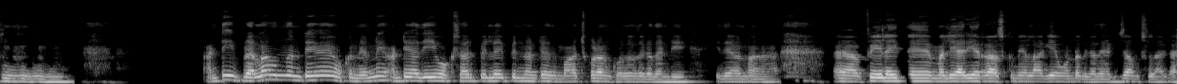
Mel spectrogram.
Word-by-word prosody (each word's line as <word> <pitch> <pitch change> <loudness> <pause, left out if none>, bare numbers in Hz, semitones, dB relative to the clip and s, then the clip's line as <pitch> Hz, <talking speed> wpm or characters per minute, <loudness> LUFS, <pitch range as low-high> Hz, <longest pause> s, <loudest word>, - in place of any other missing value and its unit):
హుహుహు. 130 -4 -2 1.5
అంటే 150 +7 -2
ఇప్పుడెలా 175 +4 +3
ఉందంటే 205 -3 +1 0.3
ఒక 165 0 -6
నిర్ణయం 185 +7 0
అంటే 155 +3 +1
అది 165 0 +3 0.2
ఒకసారి 155 0 -2
పెళ్లయిపోయిందంటే 155 -1 -1
అది 140 -1 -3
మార్చుకోడానికి 135 -1 -2
కుదరదు 130 0 -3
కదండీ. 120 -1 -1 0.4
ఇదేమన్నా 130 0 -4 0.9
ఆహ్, 135 -1 +2
ఫెయిలయితే 155 -1 +4 0.2
మళ్ళీ 145 +1 +3
అరియర్ 145 0 +3
రాసుకునేలాగా 135 0 -1
ఏముండదు 130 -1 -4
కదా 125 0 -4
ఎగ్జామ్స్‌లాగా. 120 -2 -5
140 Hz, 115 wpm, -21 LUFS, 130-155 Hz, 1.5 s, ఫెయిలయితే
